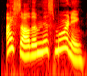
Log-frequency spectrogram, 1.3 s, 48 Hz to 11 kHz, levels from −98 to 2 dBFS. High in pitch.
Yes: very high, 250 Hz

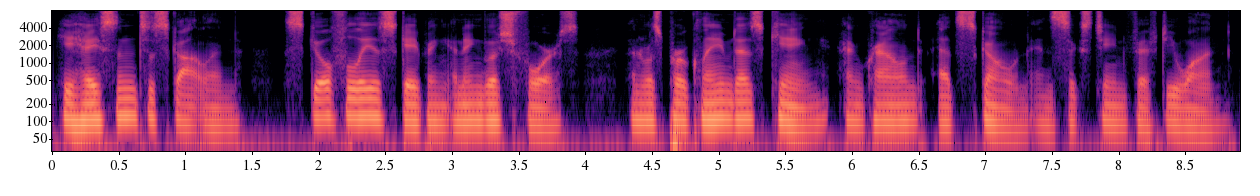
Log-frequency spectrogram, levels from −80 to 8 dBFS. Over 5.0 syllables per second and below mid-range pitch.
No: 4.8 syllables/s; very low, 95 Hz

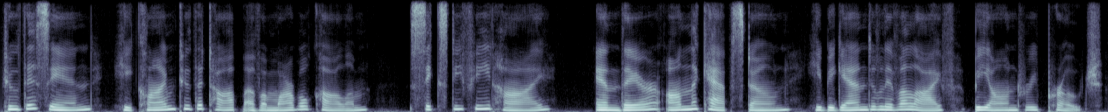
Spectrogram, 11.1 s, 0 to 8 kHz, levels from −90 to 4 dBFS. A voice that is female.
Yes: female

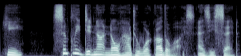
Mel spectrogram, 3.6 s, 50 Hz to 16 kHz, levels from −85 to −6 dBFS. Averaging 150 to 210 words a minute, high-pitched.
No: average, 200 wpm; low, 135 Hz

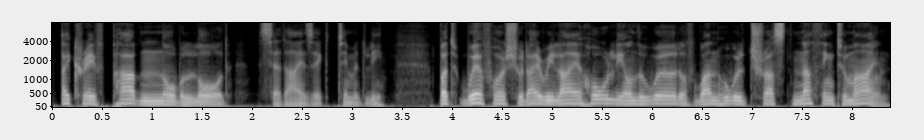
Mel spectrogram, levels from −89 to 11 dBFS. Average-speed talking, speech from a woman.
No: average, 180 wpm; male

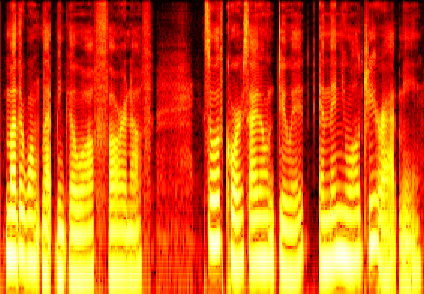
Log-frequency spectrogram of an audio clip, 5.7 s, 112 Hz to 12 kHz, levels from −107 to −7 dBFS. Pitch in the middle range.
Yes: medium, 180 Hz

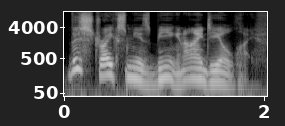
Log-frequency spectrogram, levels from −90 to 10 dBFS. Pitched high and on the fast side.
No: low, 130 Hz; fast, 235 wpm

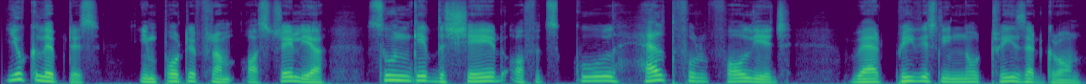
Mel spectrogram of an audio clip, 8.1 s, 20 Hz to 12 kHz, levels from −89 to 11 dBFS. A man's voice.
Yes: male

